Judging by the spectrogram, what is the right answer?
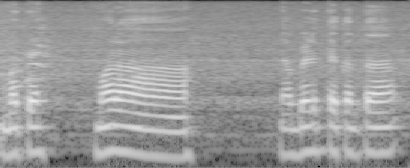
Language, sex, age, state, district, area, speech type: Kannada, male, 30-45, Karnataka, Vijayanagara, rural, spontaneous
